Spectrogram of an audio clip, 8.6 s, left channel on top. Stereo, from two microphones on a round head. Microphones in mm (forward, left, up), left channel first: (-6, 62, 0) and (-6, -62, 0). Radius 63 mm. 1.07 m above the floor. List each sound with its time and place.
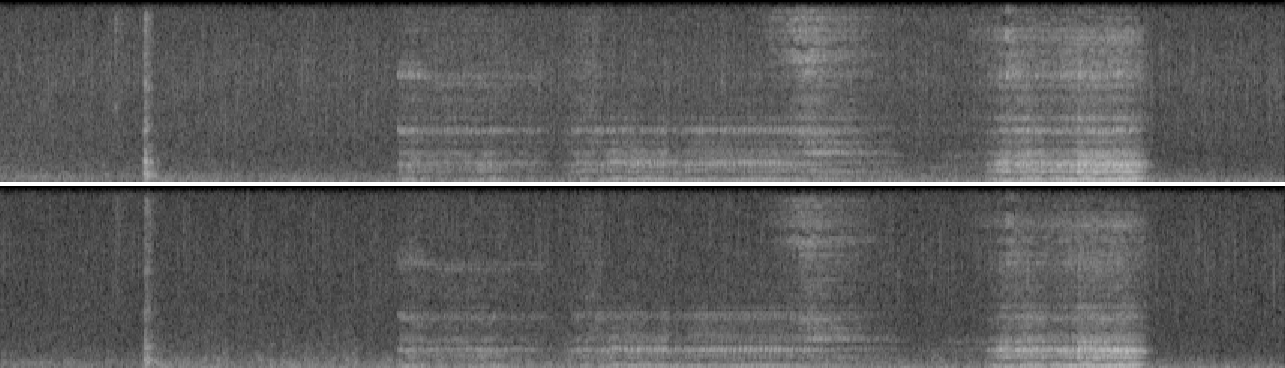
0.8 s a dropped coin: 50° left (ahead or behind), 2.5 m
2.7 s snoring: 70° left (ahead or behind), 2 m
